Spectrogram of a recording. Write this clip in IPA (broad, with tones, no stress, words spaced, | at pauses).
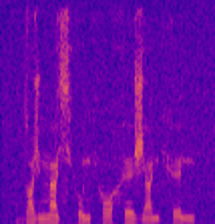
dˤo˦ʒ ma˦sʲho˦nʲhɔ˦ hɛ˦ʒa˨nʲ hɛ˦nʲ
